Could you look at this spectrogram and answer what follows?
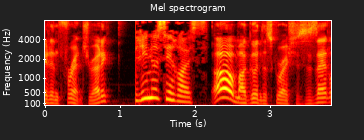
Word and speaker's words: rhinocéros: Rhinocéros. Oh, my goodness gracious. Is that like not 1,000 times better? Is that not 1,000 times better? Say it in English. Rhinoceros. Rhinoceros. There we go. And then... Rhinocéros.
